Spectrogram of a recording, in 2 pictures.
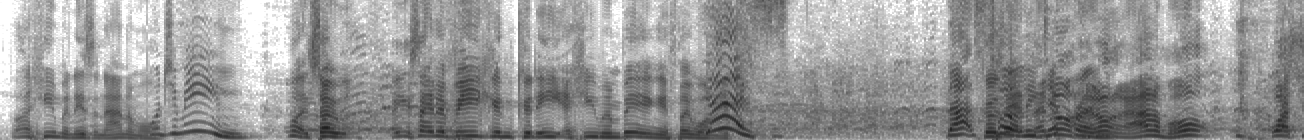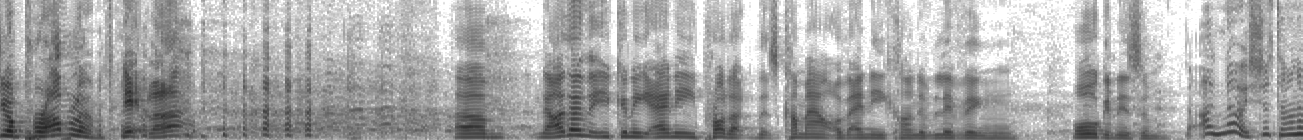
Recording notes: RHLSTP comes to the Great Yorkshire Fringe. The York audience have fun trying to name different kinds of cupboard and being insulted.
